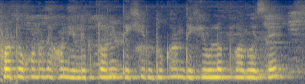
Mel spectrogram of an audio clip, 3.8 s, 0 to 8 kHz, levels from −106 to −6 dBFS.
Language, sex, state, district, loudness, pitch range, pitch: Assamese, female, Assam, Sonitpur, -20 LUFS, 255-270 Hz, 265 Hz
